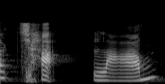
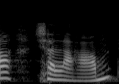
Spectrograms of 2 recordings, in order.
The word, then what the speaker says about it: ฉลาม: คะ คำ นี้ คือ คำ ว่า ฉลาม เรา ไม่ ออก เสียง ว่า ฉลาม แต่ เรา ออก เสียง ว่า ฉลาม สระ อะ ออก นิด เดียว ถ้า เรา เขียน คำ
